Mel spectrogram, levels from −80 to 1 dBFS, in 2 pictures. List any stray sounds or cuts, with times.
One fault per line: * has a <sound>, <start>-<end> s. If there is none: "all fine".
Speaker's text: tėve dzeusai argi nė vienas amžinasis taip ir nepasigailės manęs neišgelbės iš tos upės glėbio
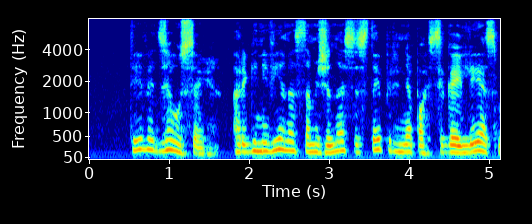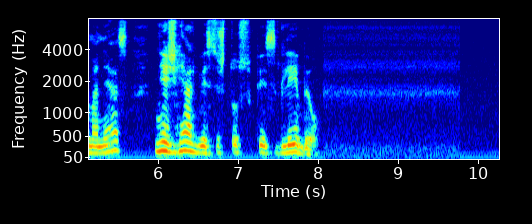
all fine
